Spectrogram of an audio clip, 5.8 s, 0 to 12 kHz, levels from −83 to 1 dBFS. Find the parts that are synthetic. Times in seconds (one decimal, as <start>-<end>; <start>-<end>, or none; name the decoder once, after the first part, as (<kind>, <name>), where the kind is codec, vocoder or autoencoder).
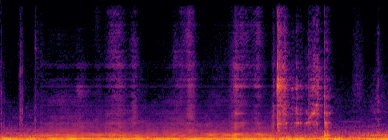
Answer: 0.6-4.1 (vocoder, Vocos)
